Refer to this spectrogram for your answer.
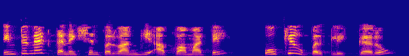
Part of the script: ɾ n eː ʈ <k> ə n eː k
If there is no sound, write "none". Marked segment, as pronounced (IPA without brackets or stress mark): k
